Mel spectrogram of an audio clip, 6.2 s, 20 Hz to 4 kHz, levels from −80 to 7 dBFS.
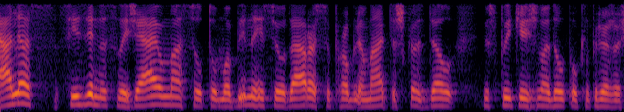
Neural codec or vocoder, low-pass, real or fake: codec, 16 kHz, 1 kbps, FunCodec, trained on LibriTTS, 50 frames a second; 3.6 kHz; fake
